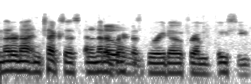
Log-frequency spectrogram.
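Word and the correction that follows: Buc-ee's: he says. – Bucky's. – Or Bucky's, that's how you say it.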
